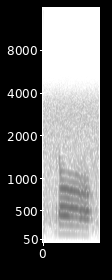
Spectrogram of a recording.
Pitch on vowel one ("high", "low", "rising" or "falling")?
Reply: low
